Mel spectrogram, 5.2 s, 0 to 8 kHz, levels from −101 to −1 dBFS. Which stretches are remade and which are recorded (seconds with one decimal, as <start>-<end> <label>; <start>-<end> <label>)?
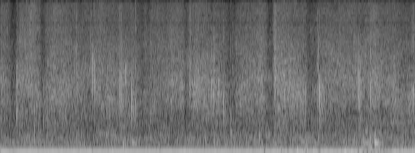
0.0-1.4 recorded; 1.4-2.3 remade; 2.3-5.2 recorded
